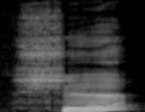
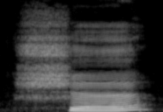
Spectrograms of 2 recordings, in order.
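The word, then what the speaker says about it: 十: is just a simple cross and it is pronounced sure sure sure is number 10.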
